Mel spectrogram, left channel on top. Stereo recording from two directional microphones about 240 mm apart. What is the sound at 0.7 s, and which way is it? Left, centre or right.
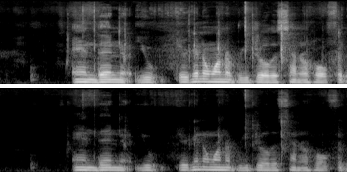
Speech, left.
